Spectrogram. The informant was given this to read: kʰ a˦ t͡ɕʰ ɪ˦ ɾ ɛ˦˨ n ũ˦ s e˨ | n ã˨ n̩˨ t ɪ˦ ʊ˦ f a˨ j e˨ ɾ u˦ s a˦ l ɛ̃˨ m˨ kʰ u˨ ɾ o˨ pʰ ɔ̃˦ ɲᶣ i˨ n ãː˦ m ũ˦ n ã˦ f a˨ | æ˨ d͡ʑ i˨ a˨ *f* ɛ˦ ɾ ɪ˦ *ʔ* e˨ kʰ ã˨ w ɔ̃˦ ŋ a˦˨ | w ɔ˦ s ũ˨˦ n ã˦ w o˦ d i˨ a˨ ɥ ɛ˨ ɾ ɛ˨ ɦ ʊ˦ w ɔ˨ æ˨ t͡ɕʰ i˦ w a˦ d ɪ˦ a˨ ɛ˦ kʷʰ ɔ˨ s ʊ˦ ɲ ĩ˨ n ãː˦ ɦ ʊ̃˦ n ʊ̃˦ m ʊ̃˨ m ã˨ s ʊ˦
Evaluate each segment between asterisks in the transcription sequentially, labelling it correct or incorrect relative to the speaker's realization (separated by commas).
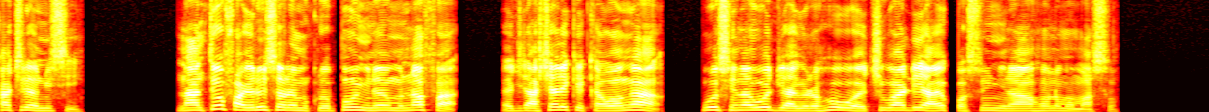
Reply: incorrect, incorrect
